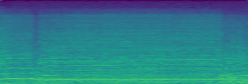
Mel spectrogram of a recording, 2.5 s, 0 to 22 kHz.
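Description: A loud, steady engine drone from a Porsche RP968 race car with unlimited modifications driving on a track, holding a high, sustained pitch with a brief dip, as if shifting or lifting off, then continuing at speed, with no voices.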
